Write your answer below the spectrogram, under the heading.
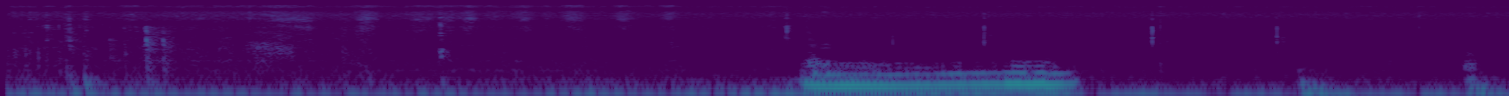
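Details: A tiny calico cat, left unable to purr, meow or growl with ease by illness in her first six months and now past her first birthday, gives one very soft, low growl just over a second long in a quiet room.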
